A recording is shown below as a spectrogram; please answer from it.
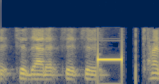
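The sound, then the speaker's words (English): A call app gives a single steady electronic beep that cuts between bursts of talk, followed by a couple of short clicks before the voice resumes. “if you hear that beeping noise, I'm not sure. I don't know if it's the app that we're using that's just beeping along and if it's going to stop”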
